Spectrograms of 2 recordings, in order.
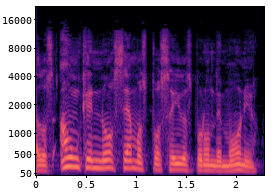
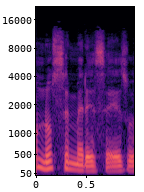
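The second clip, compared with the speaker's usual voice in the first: ordinary delivery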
